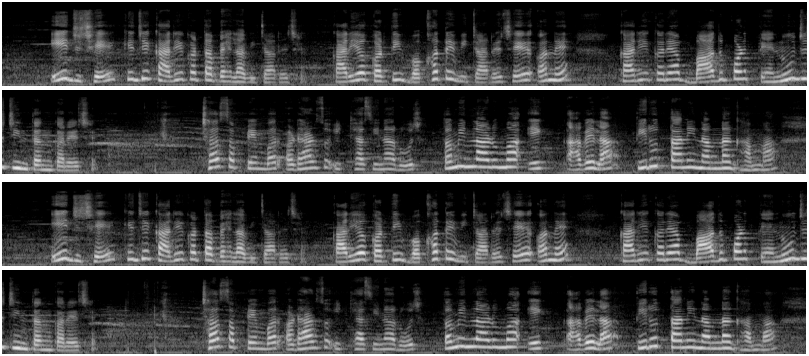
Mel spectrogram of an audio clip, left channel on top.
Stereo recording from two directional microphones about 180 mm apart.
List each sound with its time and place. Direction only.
0.5 s a woman's voice: centre (ahead or behind)
10.9 s a woman's voice: 15° left (ahead or behind)
11.1 s a woman's voice: centre (ahead or behind)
